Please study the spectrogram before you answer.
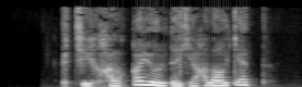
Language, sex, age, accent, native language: Uzbek, female, 18-24, Qoraqalpog'iston, Karakalpak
